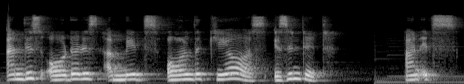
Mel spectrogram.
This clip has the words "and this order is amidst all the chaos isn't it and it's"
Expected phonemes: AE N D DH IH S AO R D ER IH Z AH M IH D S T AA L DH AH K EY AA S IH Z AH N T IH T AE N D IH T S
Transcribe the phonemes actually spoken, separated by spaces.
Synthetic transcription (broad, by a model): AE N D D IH S AO R D ER IH Z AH M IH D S AA L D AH K EY AA S IH Z AH N T IH T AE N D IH T S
